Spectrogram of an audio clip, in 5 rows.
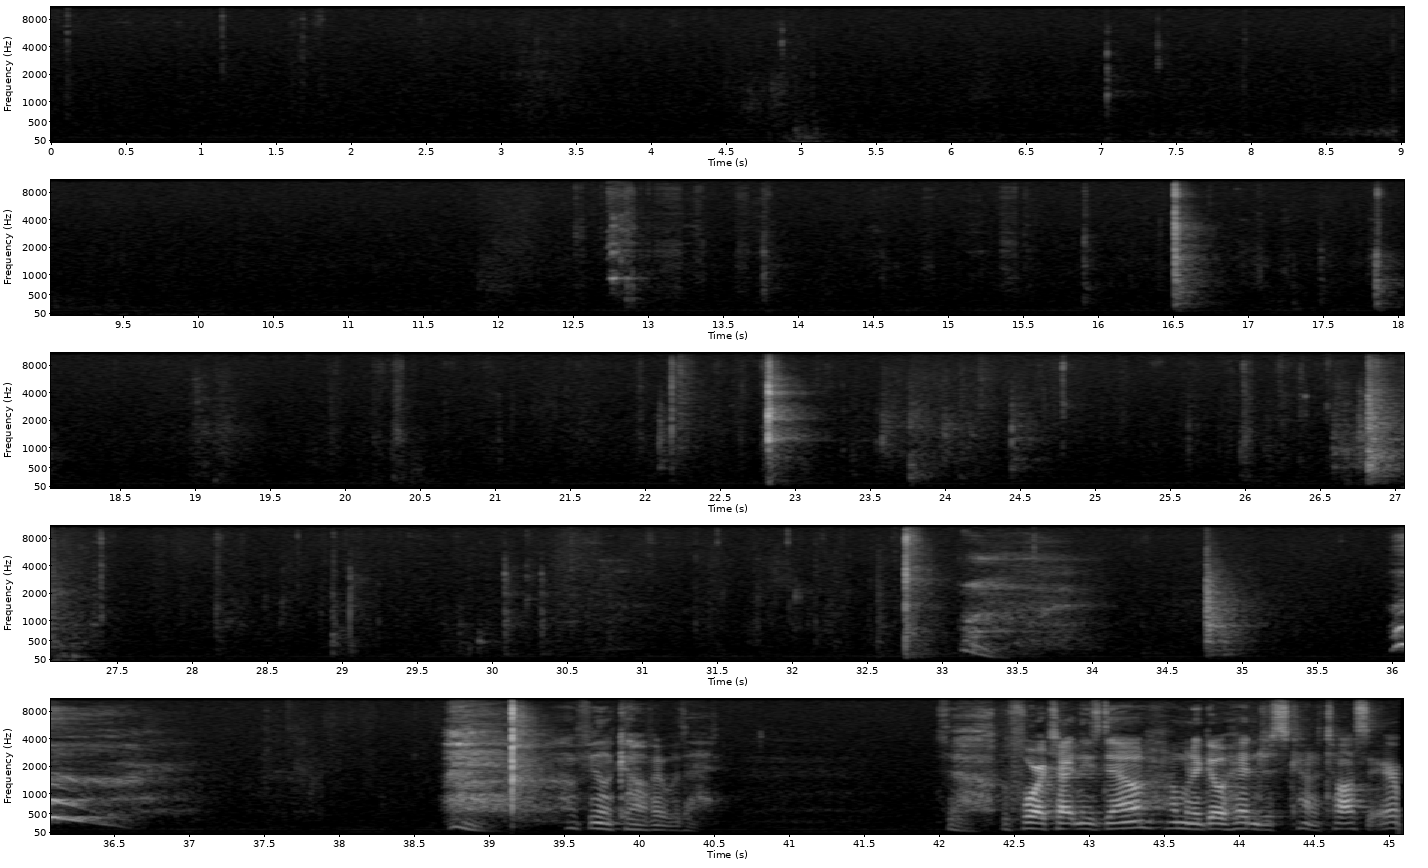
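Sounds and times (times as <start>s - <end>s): short squeaks: 12.7s - 13.8s.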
